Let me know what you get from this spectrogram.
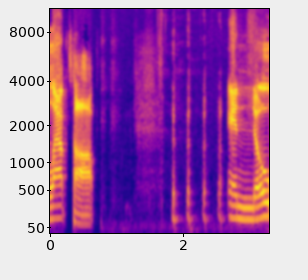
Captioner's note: laughs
